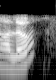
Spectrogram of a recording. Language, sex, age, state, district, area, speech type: Nepali, female, 30-45, West Bengal, Jalpaiguri, rural, conversation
